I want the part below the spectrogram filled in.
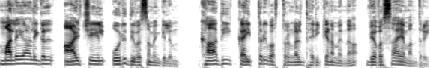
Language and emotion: Malayalam, neutral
